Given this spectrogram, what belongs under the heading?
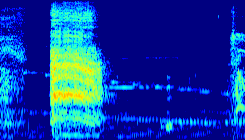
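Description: A human voice imitates a crow's harsh caw during a fantasy tabletop role-playing game session, one loud drawn-out call standing out from quiet background talk, with a shorter fainter sound near the end.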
